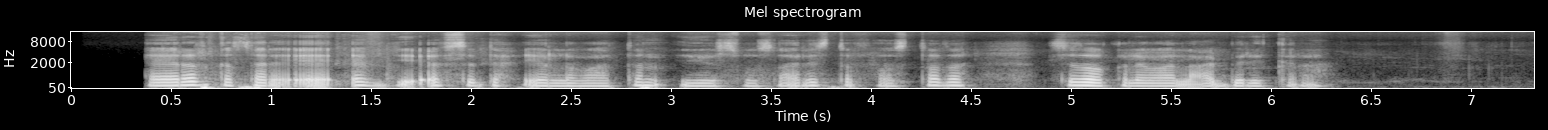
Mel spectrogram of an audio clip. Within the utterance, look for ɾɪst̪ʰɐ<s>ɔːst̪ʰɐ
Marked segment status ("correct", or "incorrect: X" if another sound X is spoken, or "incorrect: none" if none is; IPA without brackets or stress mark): incorrect: f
